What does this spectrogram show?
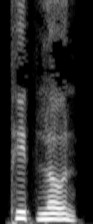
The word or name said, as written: Thịt lợn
